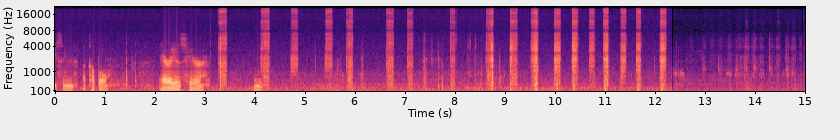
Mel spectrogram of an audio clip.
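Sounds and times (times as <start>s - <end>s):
spray bottle hissing sprays: 4.1s - 6.0s, 6.6s - 7.2s, 8.6s - 12.4s.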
